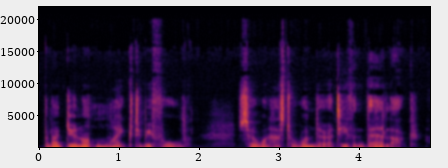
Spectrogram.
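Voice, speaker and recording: A British man reading a story aloud in a soft-spoken ASMR style, breathy and often close to a whisper, with slow, deliberate delivery. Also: sits low, wildly swooping pitch. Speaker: ASMR reader.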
